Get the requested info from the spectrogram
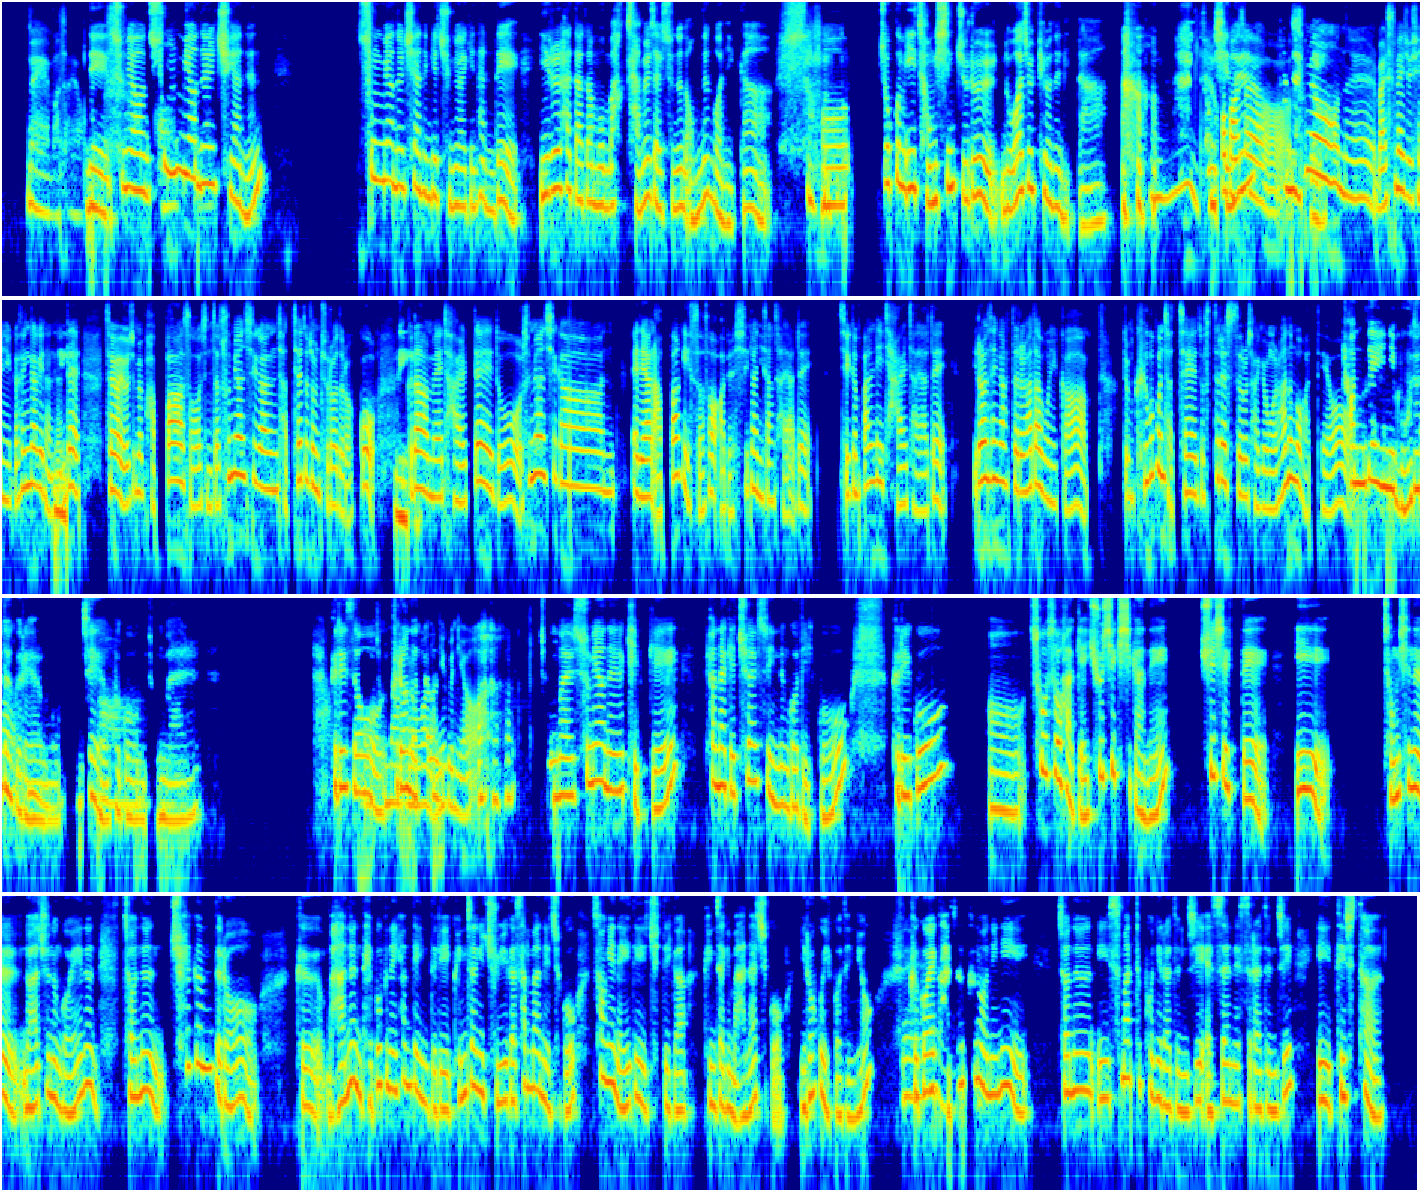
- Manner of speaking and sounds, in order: teeth sucking; laugh; teeth sucking; laugh; other background noise; gasp; laugh; teeth sucking
- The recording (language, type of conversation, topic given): Korean, advice, 긴 작업 시간 동안 피로를 관리하고 에너지를 유지하기 위한 회복 루틴을 어떻게 만들 수 있을까요?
